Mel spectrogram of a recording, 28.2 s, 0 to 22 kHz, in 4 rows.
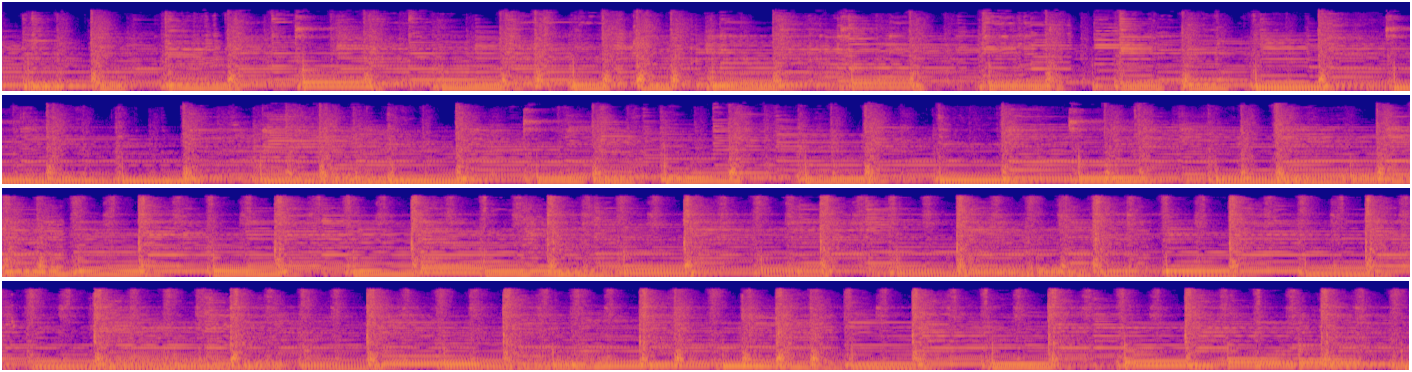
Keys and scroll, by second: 0.8 Down, 3.8 ctrl+alt+shift+n, 11.4 ctrl+[, 26.2 ctrl+t, 27.5 Return.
